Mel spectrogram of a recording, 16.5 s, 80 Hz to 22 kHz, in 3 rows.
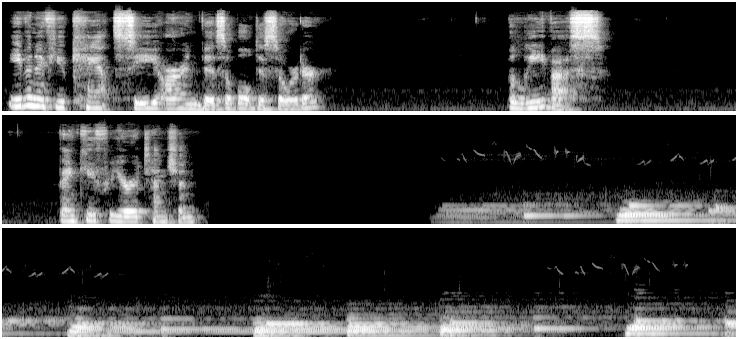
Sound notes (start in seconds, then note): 8.7 gentle music; 8.8 birds chirping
